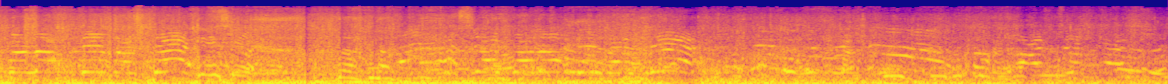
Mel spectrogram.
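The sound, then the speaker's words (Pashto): A water fountain on a city street splashes in a loud, steady rush of falling water, with a crowd chattering underneath throughout. “په دې واټ کې د اوبو یوه فواره جوړه شوې، د ځوانانو د یادګاري عکسونو او د ماشومانو لپاره د لوبو په ځای بدل شوی.”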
